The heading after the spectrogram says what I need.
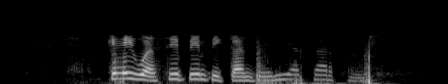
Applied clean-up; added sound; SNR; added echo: none; none; none; none.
